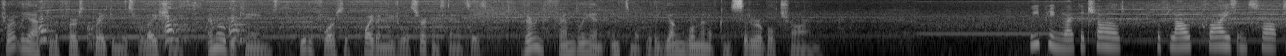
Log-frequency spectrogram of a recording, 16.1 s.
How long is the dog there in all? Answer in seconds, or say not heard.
4 s.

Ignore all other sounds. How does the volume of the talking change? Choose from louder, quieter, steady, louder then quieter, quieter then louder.
steady.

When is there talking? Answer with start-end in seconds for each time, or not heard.
0.0-10.3, 12.8-16.0.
